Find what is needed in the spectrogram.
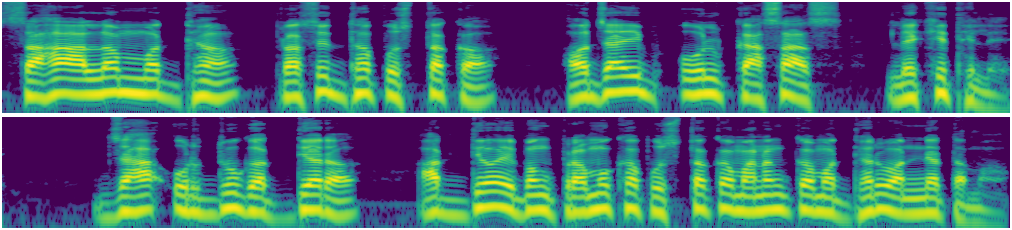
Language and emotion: Odia, neutral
